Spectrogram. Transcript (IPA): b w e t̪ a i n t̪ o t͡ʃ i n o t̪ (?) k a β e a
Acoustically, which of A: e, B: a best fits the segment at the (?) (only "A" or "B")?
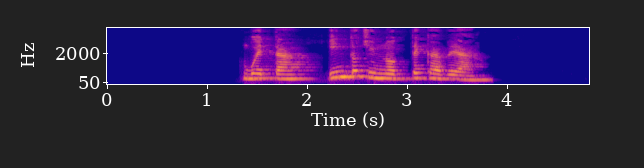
A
